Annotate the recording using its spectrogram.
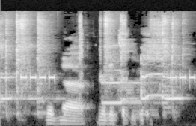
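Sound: phone ringtone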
